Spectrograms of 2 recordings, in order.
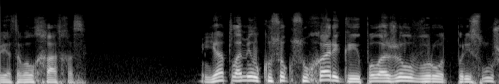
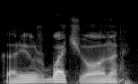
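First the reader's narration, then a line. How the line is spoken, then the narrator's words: Groaned. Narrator (Russian): простонал Хатхас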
